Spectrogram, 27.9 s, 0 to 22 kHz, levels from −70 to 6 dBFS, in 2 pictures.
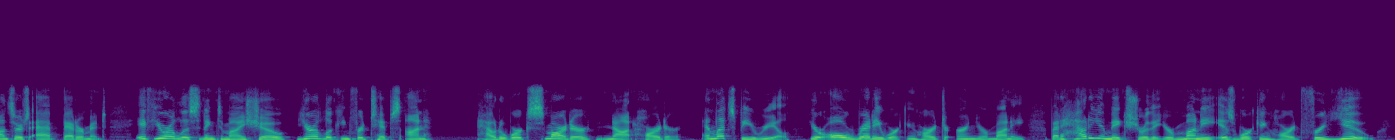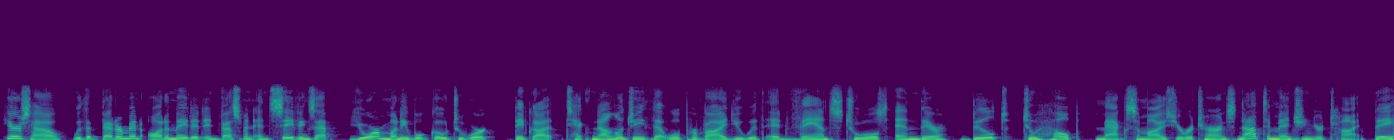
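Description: At 4.27 s, just after "looking for tips on", packets were likely held up in transit and the jitter buffer ran empty. This call audio freeze lasts about 0.54 s: a fading buzz or hiss stretches the last sound, then "to work smarter not" resumes with nothing lost, only delayed.

Three jitter buffer speed-ups follow. In each, the buffer had built up more audio than its target, and the receiver trimmed pitch-period slices to cut the backlog:

At 10.11 to 11.63 s, the speech runs 7 percent fast.

At 19.14 to 20.70 s, between "to work" and "provide you with advanced", it runs 8 percent fast.

At 25.02 to 26.02 s, between "they're built to help" and "not to", it runs 7 percent fast.

The pitch stays the same throughout, but delivery sounds briefly hurried.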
